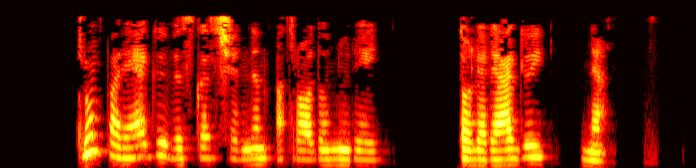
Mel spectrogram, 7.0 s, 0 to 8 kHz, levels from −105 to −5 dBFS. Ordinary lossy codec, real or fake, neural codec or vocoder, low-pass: MP3, 24 kbps; real; none; 7.2 kHz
